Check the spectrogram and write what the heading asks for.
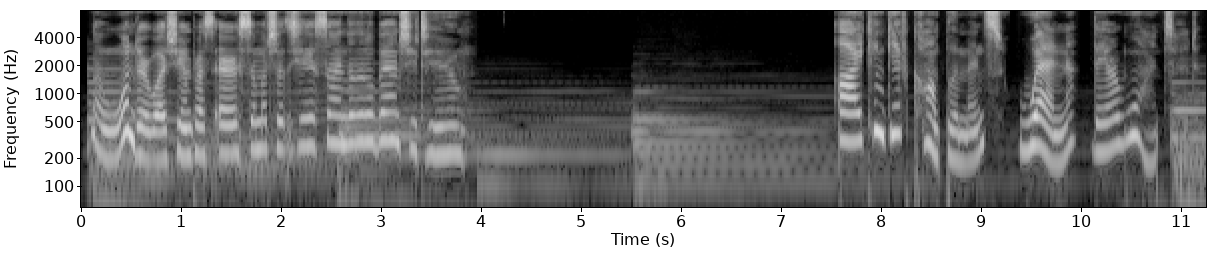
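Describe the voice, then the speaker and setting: Playing a protective doctor who is stern yet quietly fond of the listener, a woman with a high voice sounds dry and commanding in this audio roleplay. Her delivery is measured, formal and a touch haughty, and the recording carries a roomy echo.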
